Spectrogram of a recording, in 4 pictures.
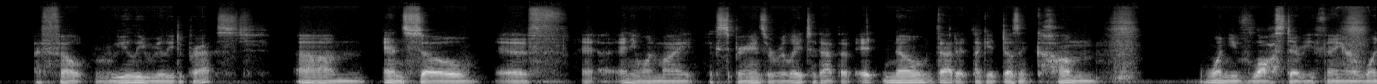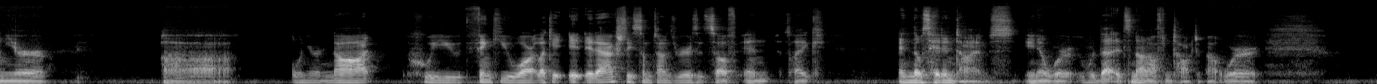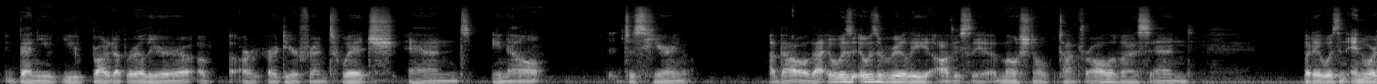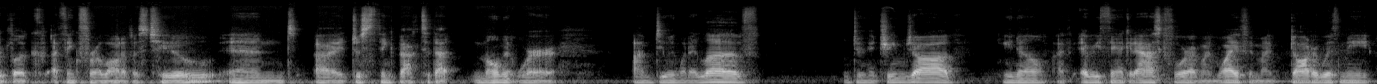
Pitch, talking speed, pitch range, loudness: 85 Hz, 165 wpm, 80-90 Hz, -23 LUFS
